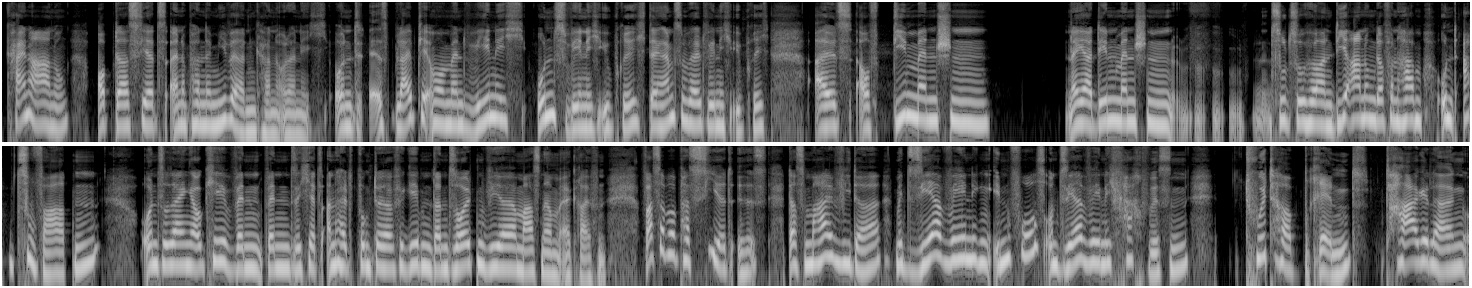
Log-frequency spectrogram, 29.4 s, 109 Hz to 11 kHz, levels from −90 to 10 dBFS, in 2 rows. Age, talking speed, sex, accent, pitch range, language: 30-49, 155 wpm, female, German, 175-230 Hz, German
